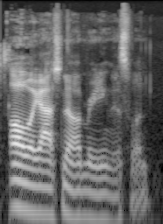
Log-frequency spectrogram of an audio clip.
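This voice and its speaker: A deep-voiced man reads aloud as a podcast co-host in a comic, dramatic style. He is giggly and tends to crack up mid-sentence. The sound is dry, with no room around it. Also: big pitch swings, normal speed, no echo. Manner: giggly, often breaking into laughter while reading. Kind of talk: comic dramatic reading of book descriptions among friends.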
